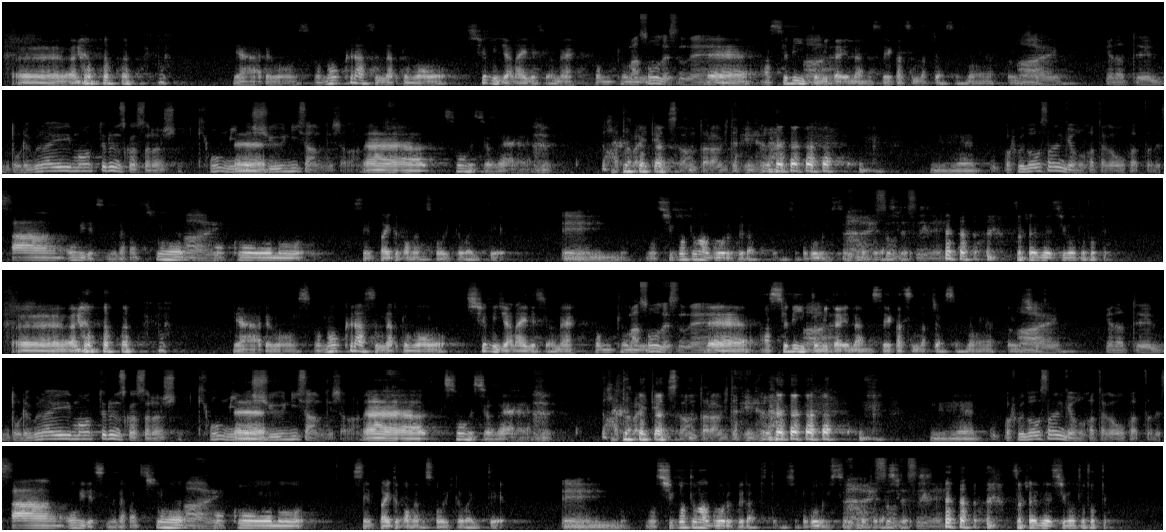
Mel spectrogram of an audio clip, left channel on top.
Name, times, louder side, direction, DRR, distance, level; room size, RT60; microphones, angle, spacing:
voice 1, 0.1-1.3 2.3-6.5 7.0-10.3 13.9-14.3 15.2-17.0 17.7-18.3 19.2-20.4 20.9-21.4 23.3-25.1 25.4-26.3 26.8-28.3 28.9-29.4 29.7-32.3 32.7-34.3, right 3 dB, 85° right, 1.1 m, -23 dB
voice 2, 6.2-7.3 8.0-8.5 10.1-10.6 11.0-15.4 16.9-17.2 17.6-19.5 21.5-23.3 25.1-25.5 28.8-29.4 31.6-32.7, right 2 dB, 20° right, 1.0 m, -30 dB
29.0 x 27.5 x 4.5 m
head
